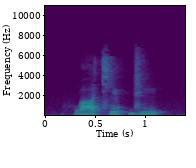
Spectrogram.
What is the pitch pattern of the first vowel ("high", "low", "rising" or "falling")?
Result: high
